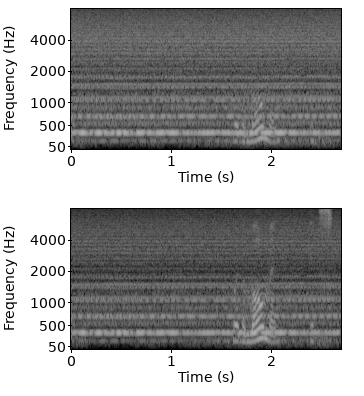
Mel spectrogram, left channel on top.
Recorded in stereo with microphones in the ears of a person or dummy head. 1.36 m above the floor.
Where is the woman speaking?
65° right (ahead or behind).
